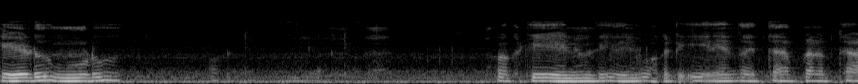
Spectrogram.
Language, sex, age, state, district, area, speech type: Telugu, male, 60+, Andhra Pradesh, N T Rama Rao, urban, read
